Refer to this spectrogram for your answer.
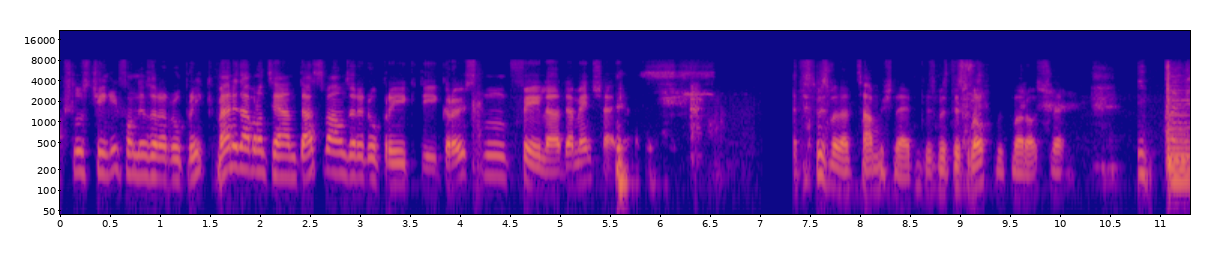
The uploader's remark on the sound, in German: Aufzeichnung einer ZOOM Session vom Montag, 18.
